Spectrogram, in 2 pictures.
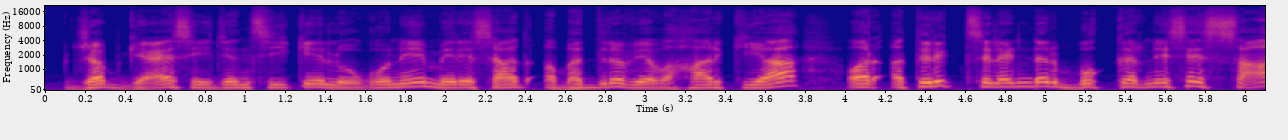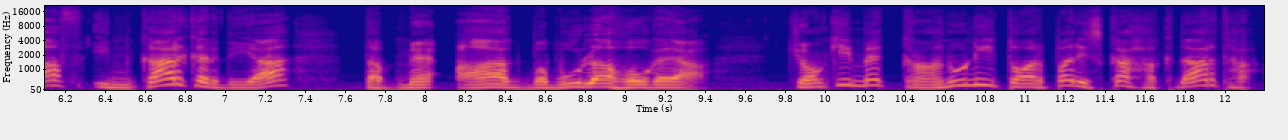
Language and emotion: Hindi, angry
